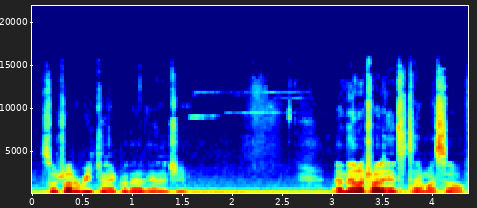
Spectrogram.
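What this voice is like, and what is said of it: Monotone mumbling Australian accent. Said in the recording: “listen to my voice. It's monotone. I mumble a bit. I have an Australian accent.”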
